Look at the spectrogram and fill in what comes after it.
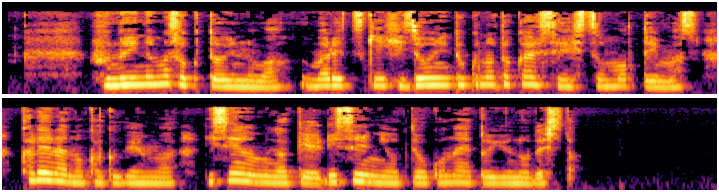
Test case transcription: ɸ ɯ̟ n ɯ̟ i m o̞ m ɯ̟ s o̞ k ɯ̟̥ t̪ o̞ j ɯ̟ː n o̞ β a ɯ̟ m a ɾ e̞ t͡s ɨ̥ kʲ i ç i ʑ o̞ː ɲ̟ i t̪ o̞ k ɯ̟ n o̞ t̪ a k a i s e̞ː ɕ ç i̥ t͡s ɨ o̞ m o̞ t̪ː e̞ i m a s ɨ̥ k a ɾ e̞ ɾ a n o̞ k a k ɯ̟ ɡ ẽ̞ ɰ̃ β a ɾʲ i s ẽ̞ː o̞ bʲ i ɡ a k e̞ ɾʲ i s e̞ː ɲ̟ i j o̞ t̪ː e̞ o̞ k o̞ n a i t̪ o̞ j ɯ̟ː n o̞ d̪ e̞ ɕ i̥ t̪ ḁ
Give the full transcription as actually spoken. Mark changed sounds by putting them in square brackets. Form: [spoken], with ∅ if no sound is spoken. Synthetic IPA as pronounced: ɸ ɯ̟ n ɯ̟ i [n] o̞ m ɯ̟ s o̞ k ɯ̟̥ t̪ o̞ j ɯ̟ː n o̞ β a ɯ̟ m a ɾ e̞ t͡s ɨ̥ kʲ i ç i ʑ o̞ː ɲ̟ i t̪ o̞ k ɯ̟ n o̞ t̪ a k a i s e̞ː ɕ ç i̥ t͡s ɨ o̞ m o̞ t̪ː e̞ i m a s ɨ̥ k a ɾ e̞ ɾ a n o̞ k a k ɯ̟ ɡ ẽ̞ ɰ̃ β a ɾʲ i s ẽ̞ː o̞ [mʲ] i ɡ a k e̞ ɾʲ i s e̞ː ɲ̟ i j o̞ t̪ː e̞ o̞ k o̞ n a i t̪ o̞ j ɯ̟ː n o̞ d̪ e̞ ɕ i̥ t̪ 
